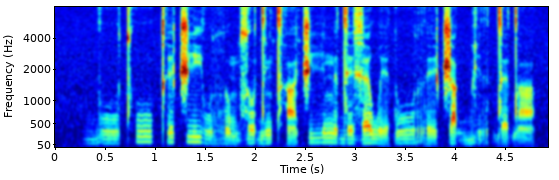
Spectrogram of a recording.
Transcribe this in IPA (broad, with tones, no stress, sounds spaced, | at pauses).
ɡ͡b uː˨ tʰ uː˦ kʼ ɪ˦ t͡ʃ i˦ j u˨ r ʊ˨ m z ʊ˦˨ d ĩ˦ tʰ ã˨ t͡ʃ iː˦ n ɪ˦ d e˦˨ ɣ ɛ˦ w e˨ ɗ uː˦ r e˨˦ t͡ʃ a˦ ɡ͡b i˦ r d ɛ˨ d ã˨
